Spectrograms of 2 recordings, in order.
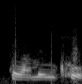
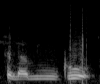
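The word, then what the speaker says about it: flamenco: که اشتباهاً فلامینگو تلفظ میشه، که فلامینگو اسمی که پرنده است. – بله فلامنکو. – فلامنکو. بله. در از این فلاح منگوم هست. – در واقع اسپانیایش میگه فلامنکو.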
